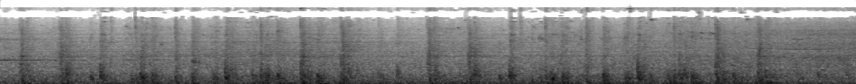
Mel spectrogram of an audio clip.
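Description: Passenger train coaches rolling past at low speed, their wheels clacking over the rail joints in a quick, uneven run of knocks over a low rumble.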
